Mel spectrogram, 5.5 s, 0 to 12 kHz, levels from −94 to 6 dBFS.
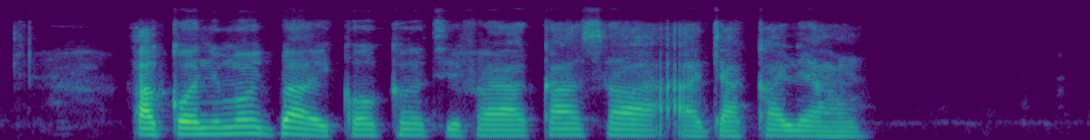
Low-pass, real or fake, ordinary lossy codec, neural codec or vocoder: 7.2 kHz; fake; Opus, 32 kbps; codec, 16 kHz, 4 kbps, FreqCodec, larger model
